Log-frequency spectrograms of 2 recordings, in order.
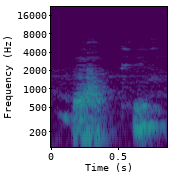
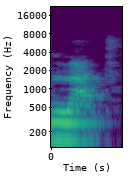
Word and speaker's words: latest: Latest. Yeah, you're doing ah. This should be a long A sound. Latest. Not lat.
